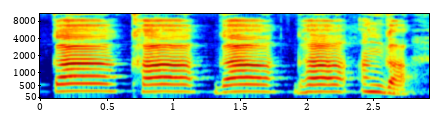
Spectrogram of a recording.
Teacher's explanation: ये आपके कंठ से गले से आवाज़ ए रही है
